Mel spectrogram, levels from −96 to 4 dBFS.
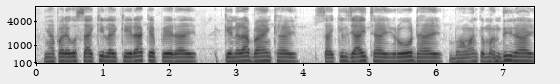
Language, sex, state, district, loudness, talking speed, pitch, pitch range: Bajjika, male, Bihar, Vaishali, -24 LUFS, 170 wpm, 165 Hz, 160-170 Hz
